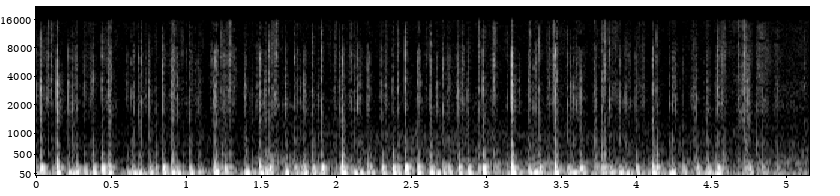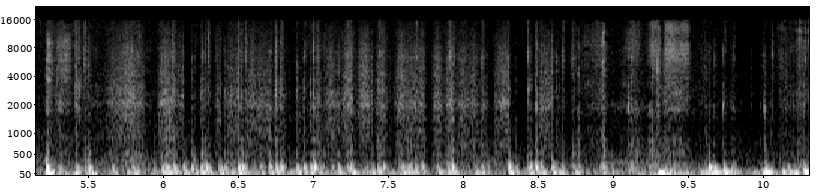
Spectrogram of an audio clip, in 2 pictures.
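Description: Fingertips scratch and rub across the bead-textured flat round end face of a large purple expanded polystyrene (styrofoam) back roller. A dense run of quick, dry scratching strokes sounds mostly as low, muffled rustles with a faint squeaky bite, continuing steadily for about ten seconds.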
